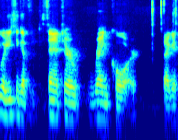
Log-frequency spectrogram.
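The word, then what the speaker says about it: Rayencourt: you think of Senator ranor I can say it right r r i feel like it sounds like Rancor like ra which maybe is on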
